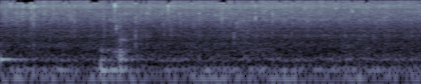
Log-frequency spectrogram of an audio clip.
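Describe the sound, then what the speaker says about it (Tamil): Ground onions sauté in a pan for a spicy mushroom gravy, giving a soft, even frying sizzle with a brief stir or clink partway through. "கொஞ்சம் வதங்கட்டும்"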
